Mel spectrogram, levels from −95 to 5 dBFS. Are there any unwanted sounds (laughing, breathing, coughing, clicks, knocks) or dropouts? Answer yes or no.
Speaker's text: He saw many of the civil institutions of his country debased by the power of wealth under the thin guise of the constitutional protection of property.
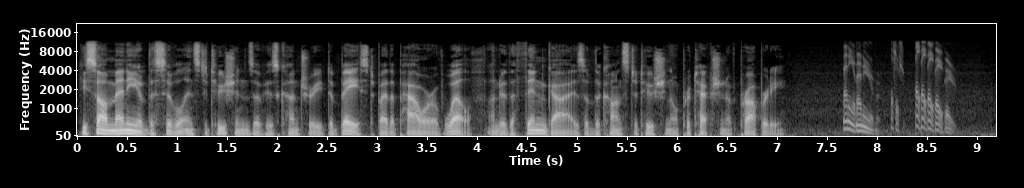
yes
